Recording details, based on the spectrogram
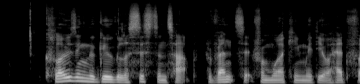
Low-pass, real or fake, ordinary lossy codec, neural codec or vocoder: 19.8 kHz; real; none; none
